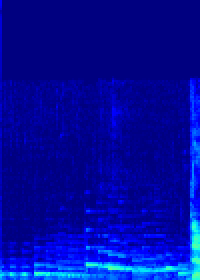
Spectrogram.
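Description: Piano music: a run of sustained notes, changing pitch every fraction of a second, over held lower tones.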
